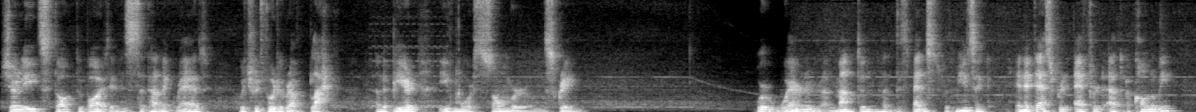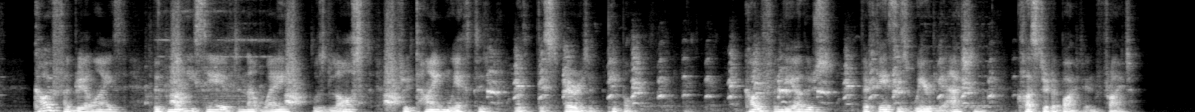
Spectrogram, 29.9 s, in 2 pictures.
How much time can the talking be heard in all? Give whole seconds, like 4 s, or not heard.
25 s.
